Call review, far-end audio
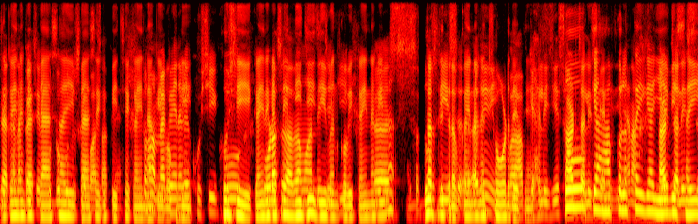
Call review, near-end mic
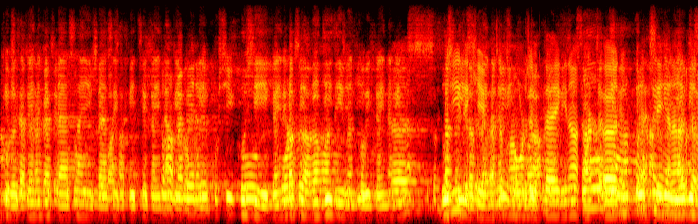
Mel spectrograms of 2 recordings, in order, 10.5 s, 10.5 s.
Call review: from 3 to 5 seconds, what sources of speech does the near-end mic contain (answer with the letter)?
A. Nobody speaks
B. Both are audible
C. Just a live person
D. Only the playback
D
